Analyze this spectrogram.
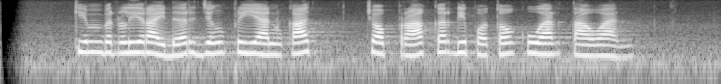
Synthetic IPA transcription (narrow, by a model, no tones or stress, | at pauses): kimbərliɾajdərd͡ʒɨŋpɾianka | t͡ʃɔpɾakɨrdipɔt̪ɔkuwart̪awan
